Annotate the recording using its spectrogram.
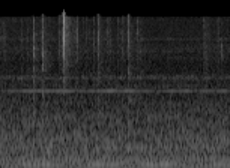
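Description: A fingernail scoring foam pressed against a small plastic microphone body: a few faint scratchy ticks, the clearest just past half a second in, over a steady low electrical hum.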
